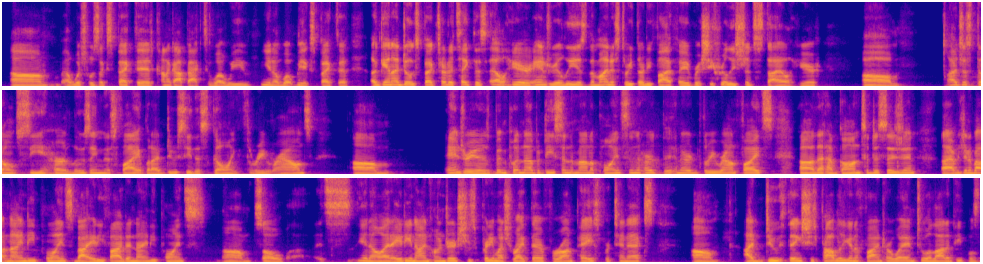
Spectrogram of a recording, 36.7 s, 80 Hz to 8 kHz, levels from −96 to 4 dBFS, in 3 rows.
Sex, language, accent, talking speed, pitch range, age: male, English, American, 200 wpm, 95-110 Hz, 20-39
